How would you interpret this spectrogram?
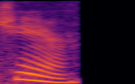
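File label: "chair", English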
